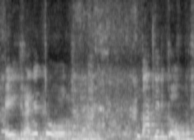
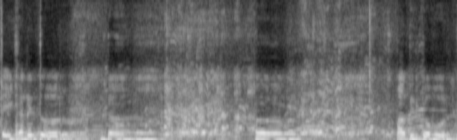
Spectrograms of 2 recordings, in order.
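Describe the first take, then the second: First: It is recited in an old man's mumbling voice. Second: It is recited with a stutter on the words. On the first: An old man recites while chewing betel. "মুরব্বী মানুষ, বুড়ো মানুষ, পান খেতে খেতে আসছে" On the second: The reciter struggles to get words out. "কথা বলতে একটু সময় লাগে, তোতলা টাইপের"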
